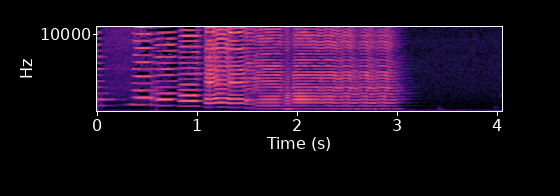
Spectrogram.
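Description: Hohner ten-hole diatonic harmonica played: a quick run of short notes, then held notes sliding down to a low note that stops about three seconds in.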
